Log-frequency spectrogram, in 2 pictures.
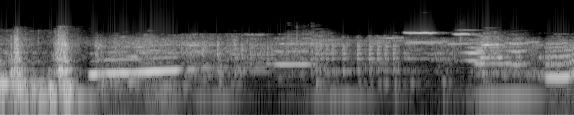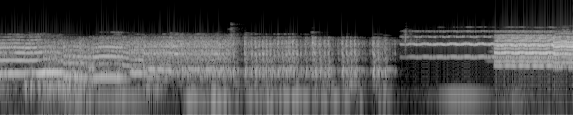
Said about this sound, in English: Good evening, friends of the creaking door. This is your host to welcome you back into the Inner Sanctum for another half hour out of this world.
